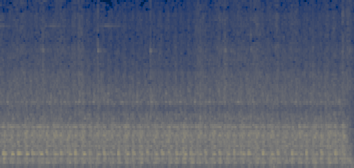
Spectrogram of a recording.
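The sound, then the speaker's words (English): A rattling, jackhammer-like mechanical drone from a song generator machine that won't start when its start button is pressed. It is loud and steady throughout, with a fast chattering pulse and no talk over it. “the song generator machine won't fire up when I hit the start button. Here, watch.”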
